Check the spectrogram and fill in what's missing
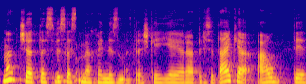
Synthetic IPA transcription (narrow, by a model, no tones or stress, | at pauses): nʊt͡ʃʲɛt̪ɐsʋʲɪsɐsmʲɛxɐnʲɪzmɐ̰sɾʲɛ̰ɪʃʲkʲɛjiɛiːɾɐpʲɾʲɪsʲɪt̪ɑɪkʲɛɐ̰ʊkt̪ʲɪ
